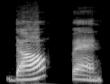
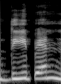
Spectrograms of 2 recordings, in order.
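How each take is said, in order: First: The word 'the' is said with a short 'uh'. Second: The word 'the' is said with a long 'ee'. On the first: The speaker calls it right. "इसको दा pen पढ़ रहे हैं" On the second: The speaker calls it wrong. "दी pen नहीं पढ़ सकते क्योंकि वो गलत हो जाएगा"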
